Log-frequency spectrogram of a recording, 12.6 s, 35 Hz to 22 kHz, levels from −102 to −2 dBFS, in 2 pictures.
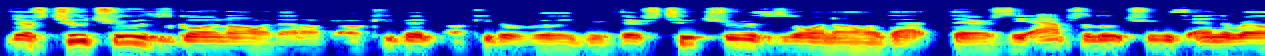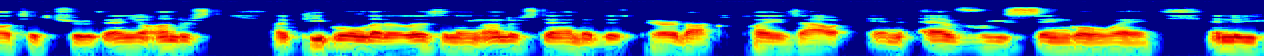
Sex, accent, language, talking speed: male, American, English, 245 wpm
